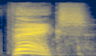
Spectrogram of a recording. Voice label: Respond Thanks, Soldier Male; Soldier Male 01

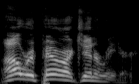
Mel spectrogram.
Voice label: SelfRepair Generator, Soldier Male; Soldier Male 02

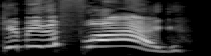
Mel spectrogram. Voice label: Flag Give Me, Female; Female 02

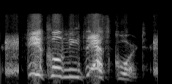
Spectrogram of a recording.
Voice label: Need Escort, Female

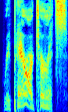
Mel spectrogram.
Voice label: Repair Turrets, Male

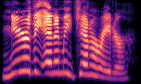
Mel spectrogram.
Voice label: Warn Enemy Near Enemy Generator, Female; Female 02

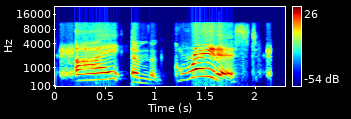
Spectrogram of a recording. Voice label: Taunt Brag, Female; T2 Female 01

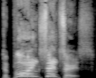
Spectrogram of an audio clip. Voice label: Self Task Deploy Sensors, Soldier Male; Soldier Male 03

